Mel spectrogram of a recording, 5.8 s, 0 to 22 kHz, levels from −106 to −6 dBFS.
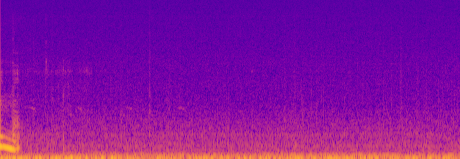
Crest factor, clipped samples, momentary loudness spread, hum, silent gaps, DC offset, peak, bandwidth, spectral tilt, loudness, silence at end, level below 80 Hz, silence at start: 18 dB; under 0.1%; 3 LU; none; none; under 0.1%; -16 dBFS; 11 kHz; -8.5 dB/octave; -42 LUFS; 0 s; -40 dBFS; 0 s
